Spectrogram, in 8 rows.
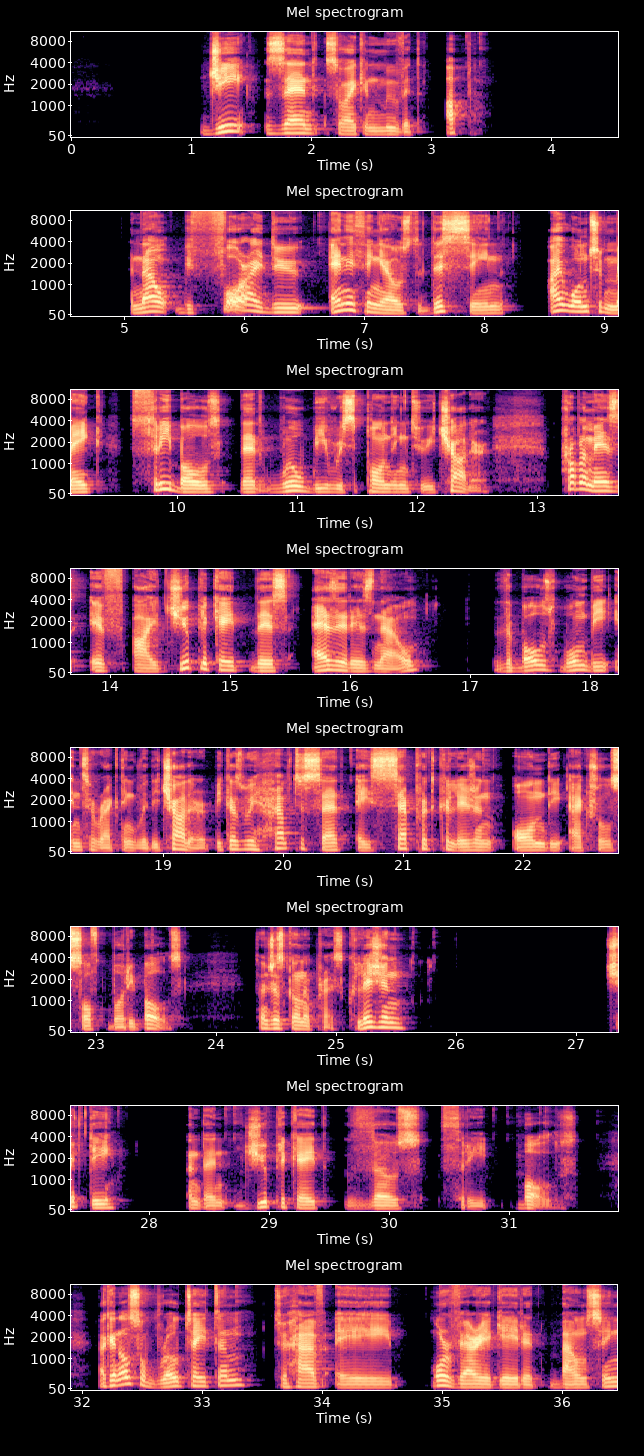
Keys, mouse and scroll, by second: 1.2 g, 5.0 scroll down 1, 5.1 scroll down 2, 5.3 shift+middle click, 6.7 z, 6.9 middle click, 7.7 shift+middle click, 8.6 z, 15.3 shift+middle click, 19.2 ctrl+s, 21.8 click, 22.6 click, 22.9 click, 26.3 click, 27.0 shift+middle click, 28.6 shift+d, 30.3 shift+middle click, 31.1 shift+d, 32.7 middle click, 33.8 r, 34.9 right click, 35.5 r.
